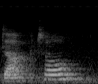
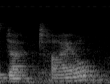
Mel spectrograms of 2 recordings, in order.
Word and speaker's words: ductile: the word is is one pronunciation is ductal another pronunciation is ductile or ductal uh ductal or ductile it has a a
